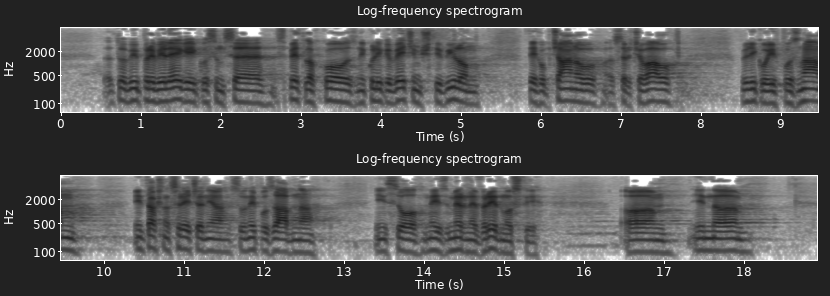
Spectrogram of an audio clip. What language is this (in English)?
Slovenian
